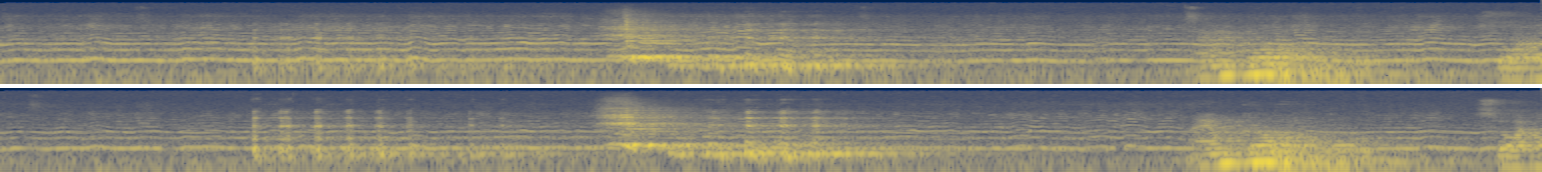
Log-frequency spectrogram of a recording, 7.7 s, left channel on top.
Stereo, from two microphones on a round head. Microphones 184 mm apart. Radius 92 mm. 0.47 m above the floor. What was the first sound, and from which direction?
Laughter, 40° right (ahead or behind).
